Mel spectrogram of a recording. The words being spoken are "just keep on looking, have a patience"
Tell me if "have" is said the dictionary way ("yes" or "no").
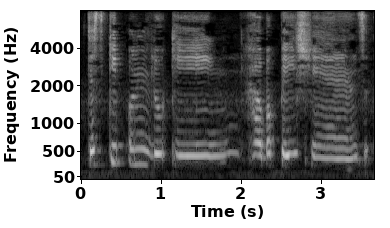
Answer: no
